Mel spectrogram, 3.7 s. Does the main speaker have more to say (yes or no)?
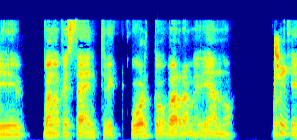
yes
